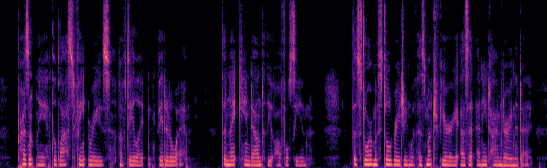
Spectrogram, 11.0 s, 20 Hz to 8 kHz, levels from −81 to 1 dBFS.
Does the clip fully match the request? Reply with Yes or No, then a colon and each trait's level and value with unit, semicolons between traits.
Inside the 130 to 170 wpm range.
No: average, 180 wpm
